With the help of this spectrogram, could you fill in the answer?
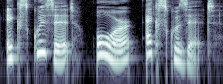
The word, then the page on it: exquisite: ekskwízit; エクスクイジト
